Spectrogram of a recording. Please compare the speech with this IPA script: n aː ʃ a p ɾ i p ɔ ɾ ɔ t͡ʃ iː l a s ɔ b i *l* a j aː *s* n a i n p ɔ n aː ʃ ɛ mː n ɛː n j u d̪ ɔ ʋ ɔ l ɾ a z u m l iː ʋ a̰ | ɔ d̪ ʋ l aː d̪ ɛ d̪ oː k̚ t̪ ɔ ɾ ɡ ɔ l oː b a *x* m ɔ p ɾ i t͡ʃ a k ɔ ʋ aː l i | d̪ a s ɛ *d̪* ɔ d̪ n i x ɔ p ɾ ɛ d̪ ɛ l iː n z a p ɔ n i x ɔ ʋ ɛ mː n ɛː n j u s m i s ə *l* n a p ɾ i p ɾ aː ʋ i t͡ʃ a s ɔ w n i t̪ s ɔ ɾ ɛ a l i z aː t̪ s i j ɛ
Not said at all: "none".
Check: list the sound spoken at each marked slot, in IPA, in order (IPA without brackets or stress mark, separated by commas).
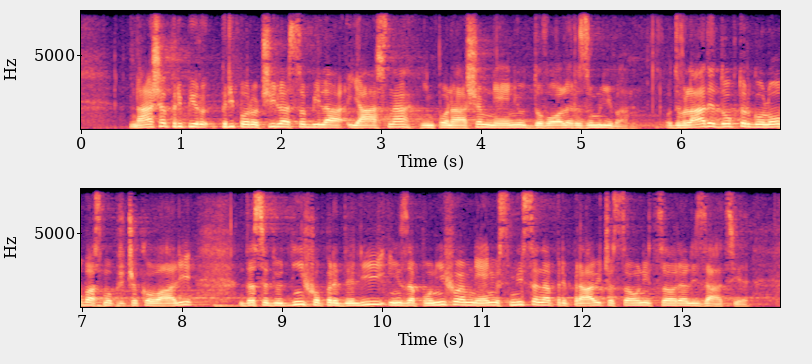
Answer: l, s, s, d̪, l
